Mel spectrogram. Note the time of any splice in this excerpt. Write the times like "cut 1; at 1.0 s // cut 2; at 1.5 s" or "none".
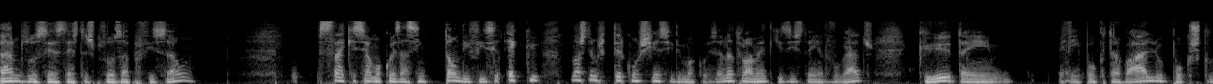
cut 1; at 3.1 s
